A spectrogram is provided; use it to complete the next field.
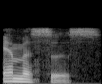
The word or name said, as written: emesis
